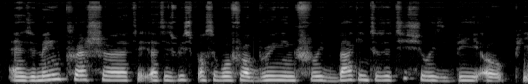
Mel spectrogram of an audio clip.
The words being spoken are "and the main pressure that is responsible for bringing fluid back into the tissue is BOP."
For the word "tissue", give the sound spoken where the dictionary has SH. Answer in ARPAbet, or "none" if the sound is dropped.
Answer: SH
